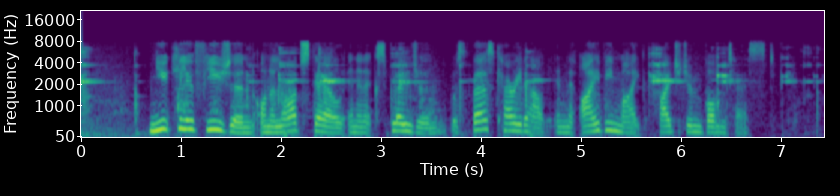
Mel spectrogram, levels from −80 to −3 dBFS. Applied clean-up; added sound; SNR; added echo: neural mask model RNNoise.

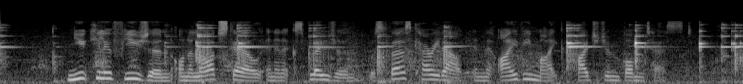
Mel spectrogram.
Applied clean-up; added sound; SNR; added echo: none; Chatter / Chink, clink; 1 dB; none.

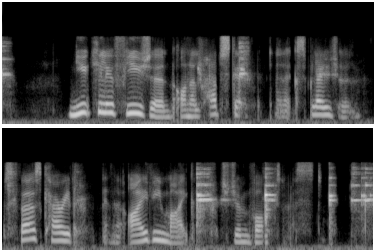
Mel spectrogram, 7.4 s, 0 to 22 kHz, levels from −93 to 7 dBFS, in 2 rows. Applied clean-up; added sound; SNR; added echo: neural diffusion model UNIVERSE++.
